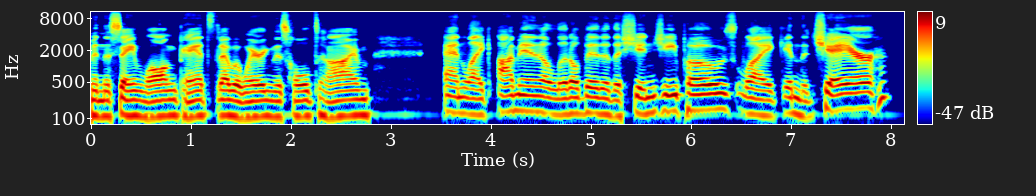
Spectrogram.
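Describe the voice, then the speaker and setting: Guy gm rambling thru a tabletop game, smooth clear voice, dry close mic, lots of uh and like. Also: mid-range voice, fairly bright tone, no echo. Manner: rambling, many fillers and restarts. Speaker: game master. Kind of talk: casual tabletop play and narration.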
